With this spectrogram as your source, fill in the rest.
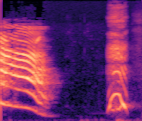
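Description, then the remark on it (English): A toddler boy who is still learning his words lets out a loud, high-pitched yell that slides downward, then after a short pause babbles and shouts again in brief, bright vocal bursts. “There's a lot so, of yelling going on.”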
